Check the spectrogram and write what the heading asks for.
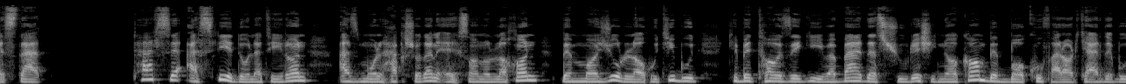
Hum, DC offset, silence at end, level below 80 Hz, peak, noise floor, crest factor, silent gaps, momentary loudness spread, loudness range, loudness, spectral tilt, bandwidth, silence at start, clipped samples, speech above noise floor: none; under 0.1%; 0 s; -62 dBFS; -6 dBFS; under -90 dBFS; 18 dB; none; 6 LU; 1 LU; -24 LUFS; -4.5 dB/octave; 16.5 kHz; 0 s; under 0.1%; over 66 dB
